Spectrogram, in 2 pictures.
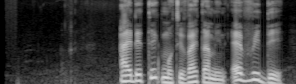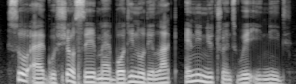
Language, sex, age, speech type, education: Nigerian Pidgin, male, 30-45, spontaneous, tertiary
